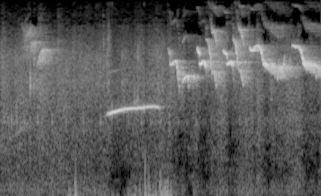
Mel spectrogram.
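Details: Tame poci-type Oriental magpie-robin in active song. A clear, level whistle is followed by a tumbling sequence of high, sweet whistled notes rising and falling quickly. A low hum runs underneath.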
